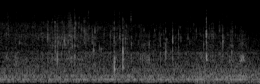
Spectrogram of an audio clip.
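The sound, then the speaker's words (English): A cocktail is poured through a tea strainer that removes tiny ice shards, a steady trickle and splash of liquid with a few small clinks, running continuously with no one speaking. “And then I'm also going to use a tea strainer. This is going to remove those little tiny ice shards, things that will melt very fast, and increase the amount of water in the drink shortly after we serve it.”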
